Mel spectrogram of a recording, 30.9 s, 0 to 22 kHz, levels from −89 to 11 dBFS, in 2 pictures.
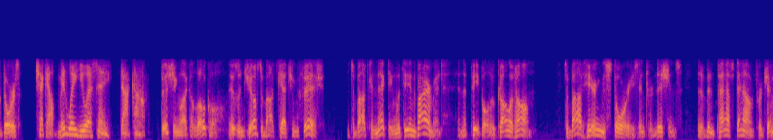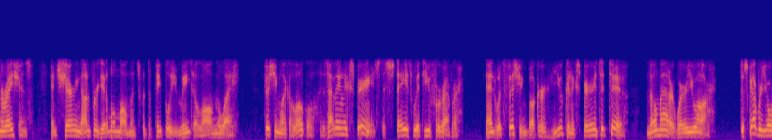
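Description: AMR narrowband mobile codec damage runs throughout: the speech is confined to roughly 150 Hz to 3.5 kHz with nothing above 3.6 kHz, and heavy pulse-driven vocal-tract modelling leaves it buzzy and synthetic, which points to a low mode near 6.7 kbps.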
